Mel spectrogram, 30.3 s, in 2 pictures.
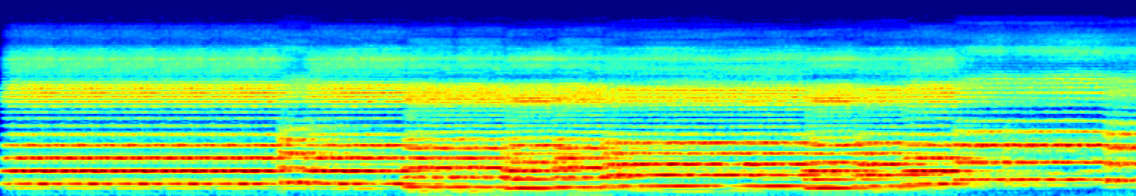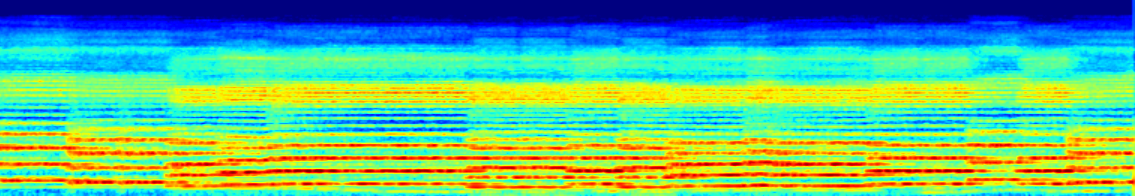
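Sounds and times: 
male choir singing, tenor voice: 0:00.0 - 0:30.2.

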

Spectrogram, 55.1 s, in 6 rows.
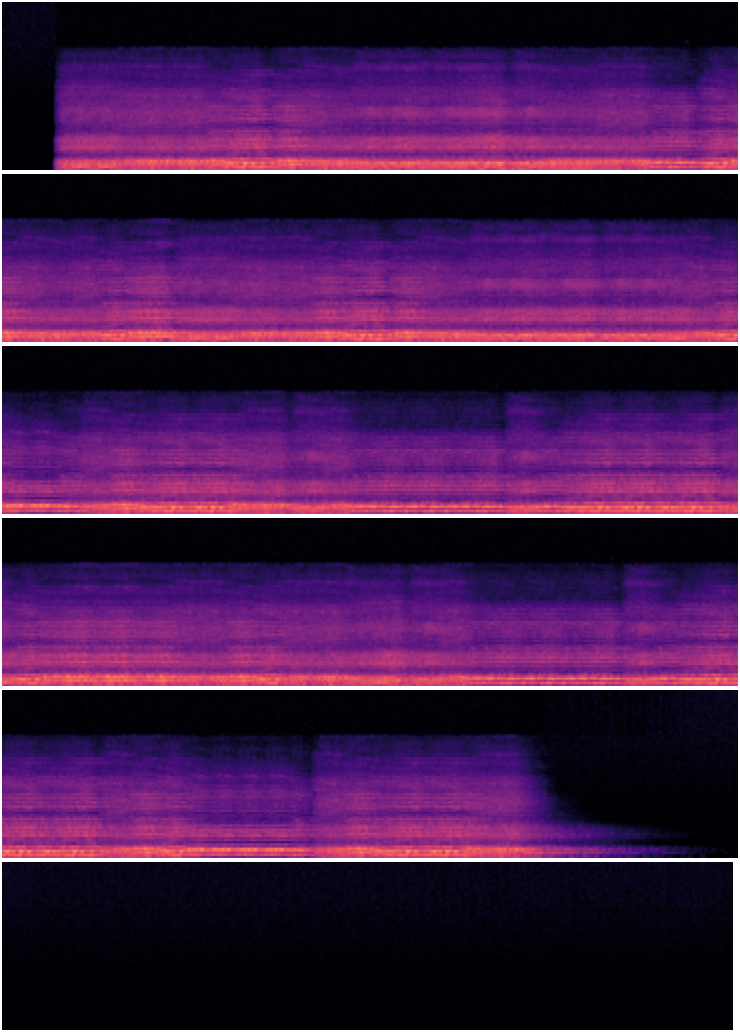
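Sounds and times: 
soprano singing practice music: 0:00.7 - 0:43.8.

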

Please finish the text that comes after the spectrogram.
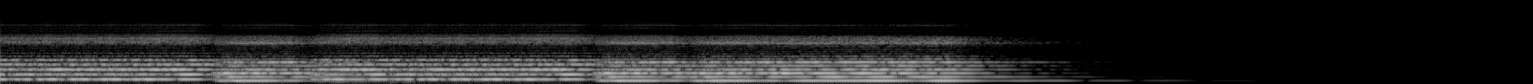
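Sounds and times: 
tenor singing: 0:00.0 - 0:10.7.

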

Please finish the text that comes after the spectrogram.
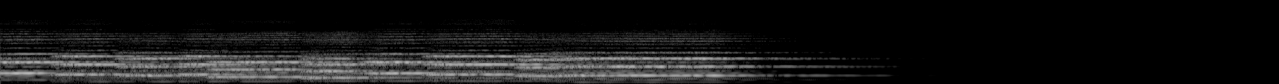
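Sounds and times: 
soprano singing: 0:00.0 - 0:08.2.

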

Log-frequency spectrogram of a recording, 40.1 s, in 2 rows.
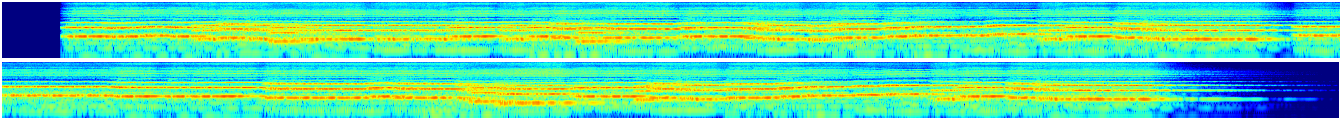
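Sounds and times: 
soprano singing: 0:00.9 - 0:37.7.

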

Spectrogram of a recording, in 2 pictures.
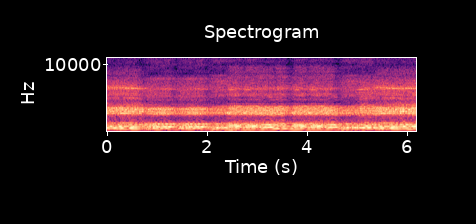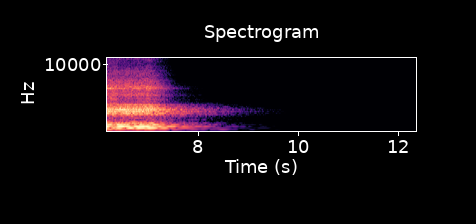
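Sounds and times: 
tenor SATB practice part: 0:00.0 - 0:08.1.

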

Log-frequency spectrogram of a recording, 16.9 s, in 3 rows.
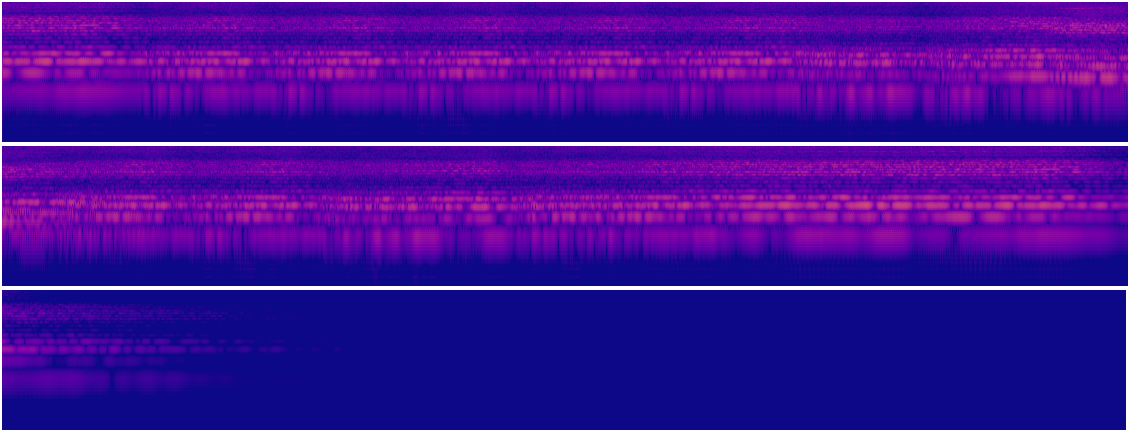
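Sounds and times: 
alto voice singing practice music: 0:00.0 - 0:12.2.

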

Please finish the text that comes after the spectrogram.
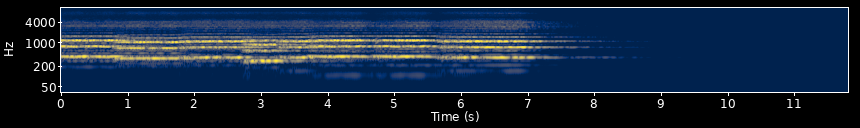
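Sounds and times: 
alto voice singing practice music: 0:00.0 - 0:08.4.

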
